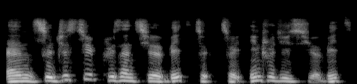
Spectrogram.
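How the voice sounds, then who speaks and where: A man's voice: a little high, a little fast, a little mellow, no echo. Polite male interview host, dry sound. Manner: polite, formal introductions. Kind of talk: live online interview.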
